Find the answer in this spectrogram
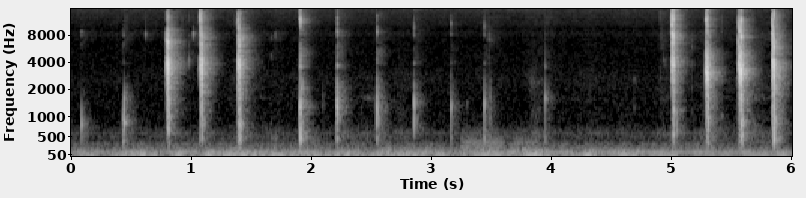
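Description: A bird loose in the house giving short, sharp chirps: a run of them about three a second that fades out after two or three seconds, then four loud ones close together near the end.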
